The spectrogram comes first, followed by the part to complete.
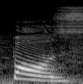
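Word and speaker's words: pause: से पॉज पॉज पॉज पॉज में भी ए यू ए रहा है और उसका उच्चारण ओ हो रहा है पॉज या जैसे सॉस एस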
